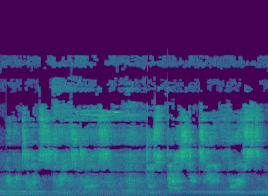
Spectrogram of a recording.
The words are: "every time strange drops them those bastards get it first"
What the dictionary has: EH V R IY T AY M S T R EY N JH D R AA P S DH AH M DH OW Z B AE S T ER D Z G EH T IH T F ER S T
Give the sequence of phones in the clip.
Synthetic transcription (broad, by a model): EH V R IY T AY M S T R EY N Z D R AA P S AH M DH OW Z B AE S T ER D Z G EH T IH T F ER S T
